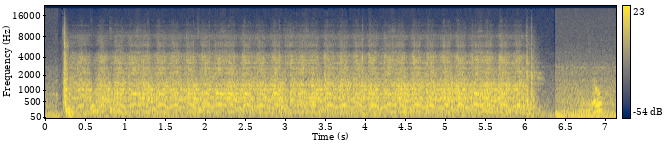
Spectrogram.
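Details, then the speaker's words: 1967 GMC C20, 305 big-block V6 after 7+ years sitting: even cranking for about six seconds with fuel added, never catches, no spark; points work but arcing at coil wire, crusty distributor cap and rotor suspected. "was a little bit of a loose wire that I tightened up and got a spark out of it it sure isn't acting like there's any spark now is it"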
